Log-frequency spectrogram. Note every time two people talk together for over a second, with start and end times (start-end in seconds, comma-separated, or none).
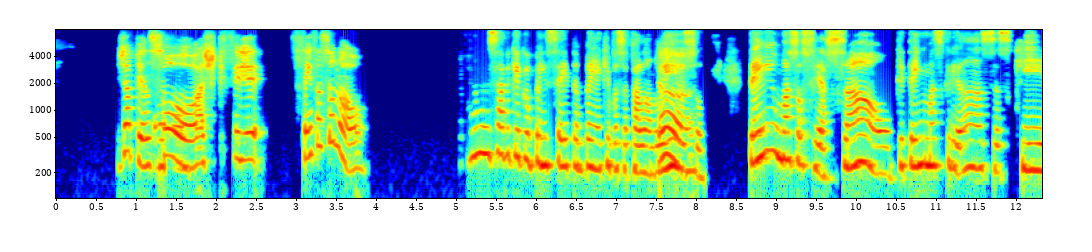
none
